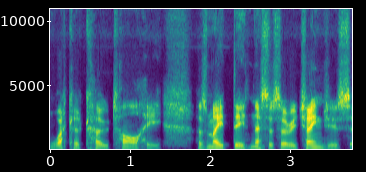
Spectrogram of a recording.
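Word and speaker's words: Waka Kotahi: takahi um has actually i just pronounced that wrong waka ko tahi has made the necessary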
